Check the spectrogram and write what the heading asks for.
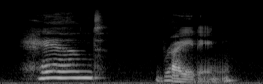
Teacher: because it's now the second word in a compound noun we're going to de-emphasize both syllables in that word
